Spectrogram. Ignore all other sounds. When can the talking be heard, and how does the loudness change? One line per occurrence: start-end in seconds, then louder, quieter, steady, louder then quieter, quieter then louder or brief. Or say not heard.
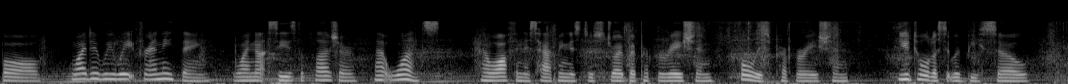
0.0-10.4 steady.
